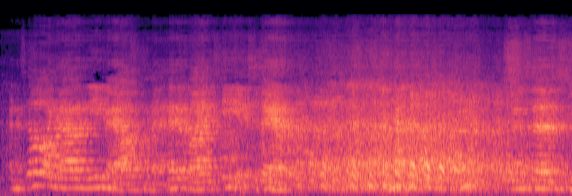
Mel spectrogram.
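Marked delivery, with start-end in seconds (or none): 3.0-5.1 loud laugh. Real, not acted. Laughing at the spam email story.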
